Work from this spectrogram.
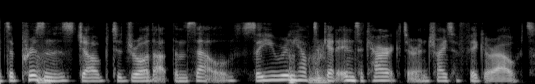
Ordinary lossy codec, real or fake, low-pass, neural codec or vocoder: AAC, 48 kbps; fake; 7.2 kHz; codec, 16 kHz in and 24 kHz out, 1 kbps, XY-Tokenizer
